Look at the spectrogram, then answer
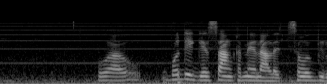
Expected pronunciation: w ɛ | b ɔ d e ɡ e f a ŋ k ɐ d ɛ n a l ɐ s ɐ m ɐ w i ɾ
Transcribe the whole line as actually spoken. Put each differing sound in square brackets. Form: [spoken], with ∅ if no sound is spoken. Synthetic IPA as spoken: w [a] | b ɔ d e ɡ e [s] a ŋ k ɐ [n] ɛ n a l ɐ s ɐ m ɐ [b] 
